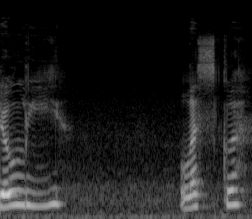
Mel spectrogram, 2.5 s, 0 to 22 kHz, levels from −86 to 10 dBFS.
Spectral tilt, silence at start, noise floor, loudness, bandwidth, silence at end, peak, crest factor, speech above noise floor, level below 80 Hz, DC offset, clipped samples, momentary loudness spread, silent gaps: -4.5 dB/octave; 0 s; -52 dBFS; -27 LUFS; 11 kHz; 0.1 s; -6 dBFS; 20 dB; 30 dB; -54 dBFS; under 0.1%; under 0.1%; 8 LU; none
